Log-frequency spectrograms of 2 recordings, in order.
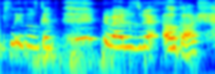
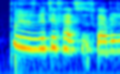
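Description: First: Louder, higher, laughing plea; teary laugh. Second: Quick, laughing plea, a bit louder. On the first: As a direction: beg with a giggle through tears. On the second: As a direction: rush it out with a laugh. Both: Real, not acted. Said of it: "I'm about to cry".

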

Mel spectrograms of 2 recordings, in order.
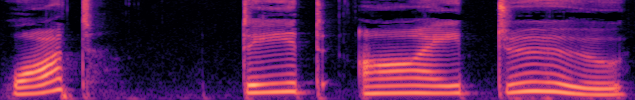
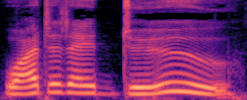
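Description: First: Slow, drawn-out words with gaps; slower. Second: Connected, natural-speed question; faster. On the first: Teacher repeats the question for learners, slowly. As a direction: say it word by word, stretching each one. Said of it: "Повільніше". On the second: Teacher shows learners the quicker version, faster. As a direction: run it together in one go. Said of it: "потім швидше". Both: Shown as a demonstration.

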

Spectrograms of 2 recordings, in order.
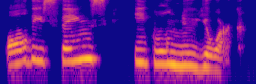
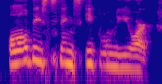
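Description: First: ALL THESE THINGS slow, louder, weighty; emphatic slogan. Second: Said in the usual way. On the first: Real, not acted. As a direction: draw out "All these things equal New York", punching it loudly. Reads magazine cover slogan with emphasis.

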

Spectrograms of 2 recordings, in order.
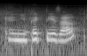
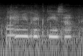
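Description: First: Said in the usual way. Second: High singsong. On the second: Real, not acted.

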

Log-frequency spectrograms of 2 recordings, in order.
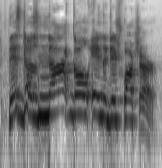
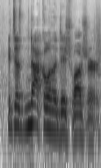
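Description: First: Mock scolding. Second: Said in the usual way. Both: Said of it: "I yelled at him later".

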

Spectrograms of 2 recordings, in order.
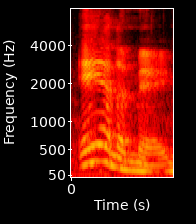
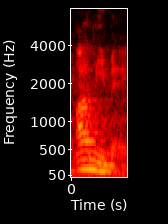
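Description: First: "Anime" with the flat A of "cat"; English pronunciation. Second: "anime" with an open "ah", AH-nee-meh; Japanese pronunciation. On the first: Retold or imitated. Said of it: "some of us are like". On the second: Shown as a demonstration. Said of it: "No, not in Japanese".

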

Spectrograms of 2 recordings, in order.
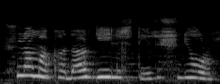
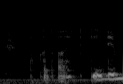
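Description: First: Said in the usual way. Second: Soft, fast whispered aside. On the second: Pretend. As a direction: whisper it quickly, secret-like. Repeats the phrase as a whisper.

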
